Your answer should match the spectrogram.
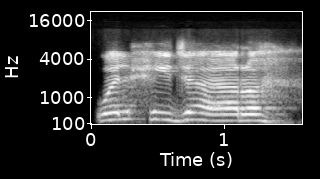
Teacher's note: you have to pronounce the ha properly, like you're releasing your breath. والحجارة. Ha should be clear.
